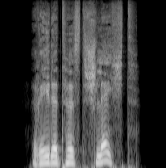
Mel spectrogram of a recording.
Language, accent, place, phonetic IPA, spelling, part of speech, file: German, Germany, Berlin, [ˌʁeːdətəst ˈʃlɛçt], redetest schlecht, verb, De-redetest schlecht.ogg
- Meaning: inflection of schlechtreden: 1. second-person singular preterite 2. second-person singular subjunctive II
